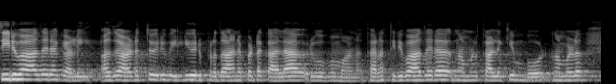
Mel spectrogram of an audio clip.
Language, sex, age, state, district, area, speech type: Malayalam, female, 18-30, Kerala, Pathanamthitta, rural, spontaneous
